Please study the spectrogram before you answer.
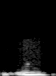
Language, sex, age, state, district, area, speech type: Punjabi, female, 45-60, Punjab, Jalandhar, urban, conversation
